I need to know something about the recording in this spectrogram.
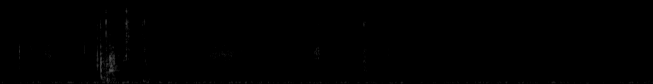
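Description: Faint handling of oracle cards: a few soft slides and small clicks as cards are drawn and swapped, the sharpest clicks about a second in.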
